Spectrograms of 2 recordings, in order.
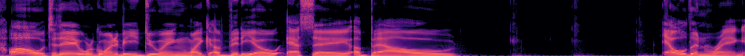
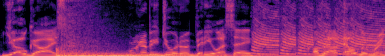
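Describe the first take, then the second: First: It is said in a calm, low-energy way. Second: It is said in a hyped, high-energy way.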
